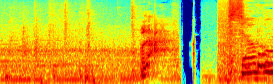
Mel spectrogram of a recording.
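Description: Soft background music with a steady low note, broken about a second in by a short loud burst, then a brief dropout to silence before louder music with several held notes starts near the end.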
